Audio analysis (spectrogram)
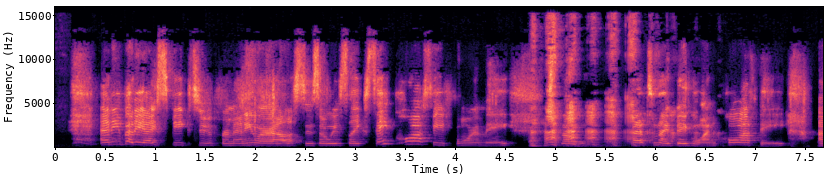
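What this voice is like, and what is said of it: Brooklyn New York accent. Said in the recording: “I am from Brooklyn, New York, in case you haven't picked that up from the accent yet.”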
